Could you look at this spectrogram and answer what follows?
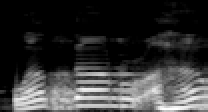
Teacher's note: ro sukun yang didahuli fathah kita baca tafkim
